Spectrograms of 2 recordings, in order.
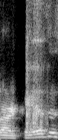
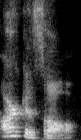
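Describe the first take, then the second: First: The ending is pronounced like the word Kansas. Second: The ending is pronounced like the word saw. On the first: This is how visitors say it. The speaker calls it wrong. "No, that's not Arkansas" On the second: This is how locals say it. The speaker calls it right. "That's Arkansas"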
